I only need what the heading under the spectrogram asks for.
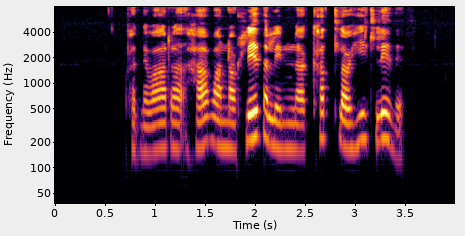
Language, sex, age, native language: Icelandic, female, 40-49, Icelandic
